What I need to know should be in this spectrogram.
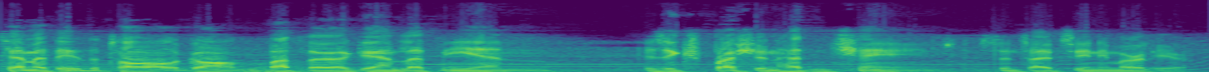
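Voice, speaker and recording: Actor as sardonic gumshoe, low voice, deadpan wisecracks, 1940s radio noir, muffled old recording. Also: male voice, normal speed, soft background music, close to an everyday voice. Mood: dry narration. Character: wry, wisecracking hard-boiled male private detective.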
